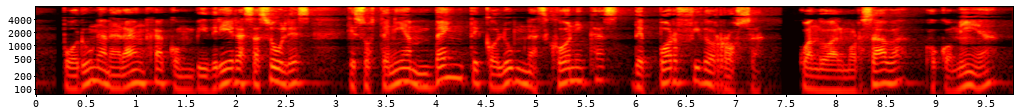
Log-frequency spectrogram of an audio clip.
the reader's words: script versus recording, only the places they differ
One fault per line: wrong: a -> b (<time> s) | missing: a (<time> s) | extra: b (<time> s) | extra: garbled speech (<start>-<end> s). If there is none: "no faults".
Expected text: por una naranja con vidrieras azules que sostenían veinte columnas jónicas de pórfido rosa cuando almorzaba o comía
no faults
